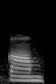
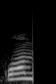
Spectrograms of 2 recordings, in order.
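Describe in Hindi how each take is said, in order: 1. स्वर खुली 'aa' ध्वनि है। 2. स्वर गोल होंठों वाली 'aw' ध्वनि है। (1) "इसको काम पढ़ेंगे" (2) "कॉम नहीं पढ़ना है"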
